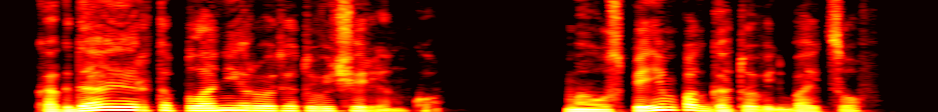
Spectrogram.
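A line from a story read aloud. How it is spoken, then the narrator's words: Plain. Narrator (Russian): спросил Руслан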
